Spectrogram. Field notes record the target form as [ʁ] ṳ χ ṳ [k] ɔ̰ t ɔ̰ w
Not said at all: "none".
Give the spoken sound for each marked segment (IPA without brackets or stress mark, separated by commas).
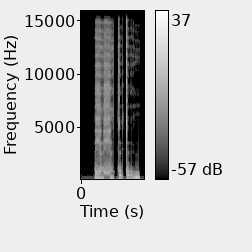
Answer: ʁ, k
